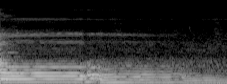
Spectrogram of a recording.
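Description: A man chanting a Sanskrit verse in a slow, melodic recitation. He holds long steady notes, shifting pitch about a second in and again near the end, and his voice slowly grows softer.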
